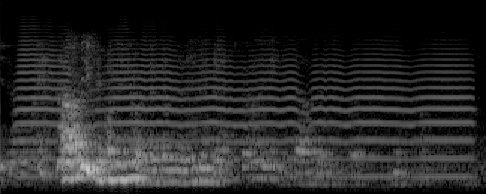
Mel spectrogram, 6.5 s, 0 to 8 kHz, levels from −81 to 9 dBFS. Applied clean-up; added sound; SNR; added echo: none; Trumpet; 15 dB; reverberation time 2.2 s.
